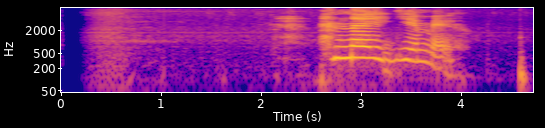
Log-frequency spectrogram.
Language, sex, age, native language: Icelandic, female, 6, Icelandic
